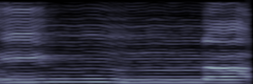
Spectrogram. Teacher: نون مشدد میں ہمیشہ غنہ ہوتا ہے، تو یہاں پر ہم غنہ آنی کر کے پڑھیں گے۔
